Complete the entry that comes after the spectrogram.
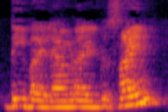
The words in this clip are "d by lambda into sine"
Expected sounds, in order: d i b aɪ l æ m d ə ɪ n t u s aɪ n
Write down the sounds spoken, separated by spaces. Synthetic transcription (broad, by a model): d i b aɪ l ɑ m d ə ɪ t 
